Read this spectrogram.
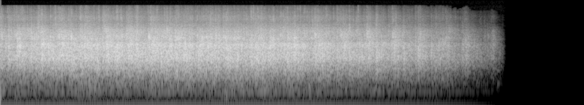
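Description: A large audience applauds loudly in a hall, and the applause fades out.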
